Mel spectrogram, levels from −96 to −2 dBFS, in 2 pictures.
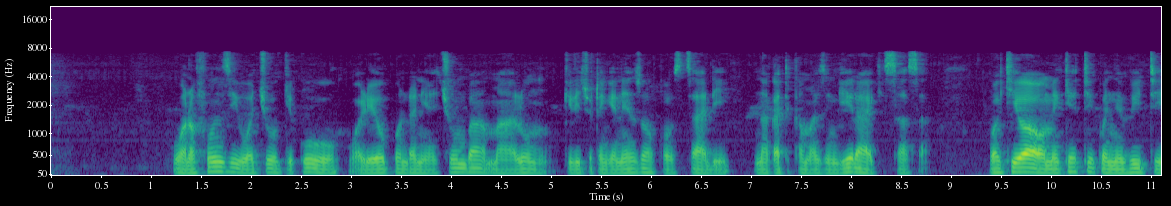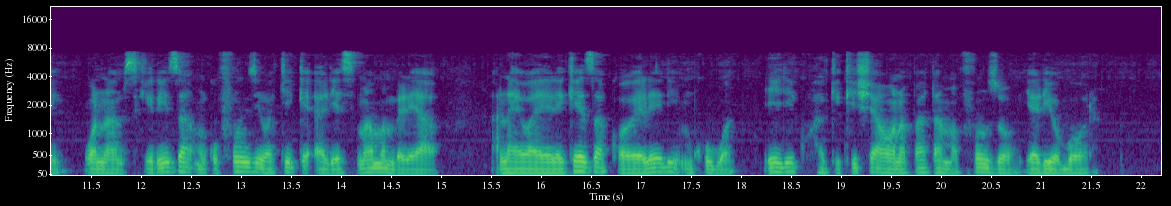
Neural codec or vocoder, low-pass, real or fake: none; 7.2 kHz; real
